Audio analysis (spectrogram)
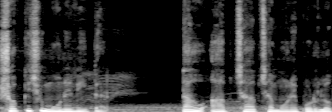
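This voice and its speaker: Over noticeable background noise, a man at a medium pitch talks with very wide pitch swings. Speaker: voice artist narrator. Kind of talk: horror story narration.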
